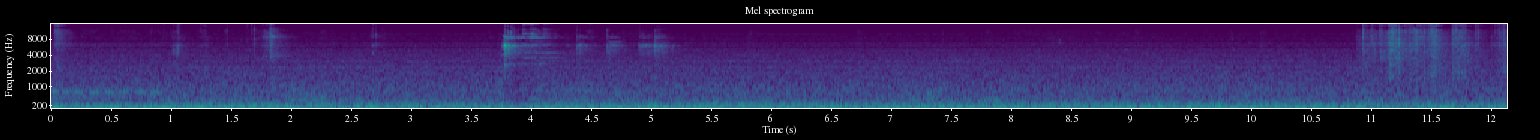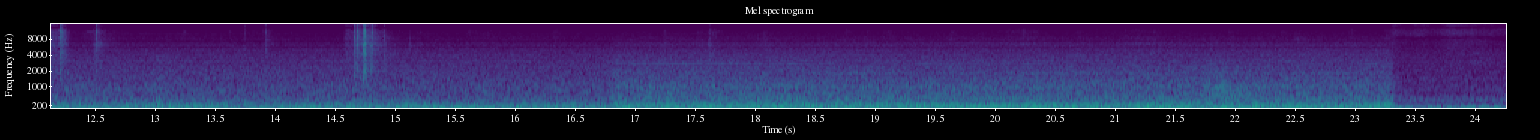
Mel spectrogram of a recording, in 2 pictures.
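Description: Steady low running rumble of the sleeper train, heard from inside the car, with a few light clicks in the first seconds. A plastic snack bag crinkles about eleven seconds in and again briefly about fifteen seconds in.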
